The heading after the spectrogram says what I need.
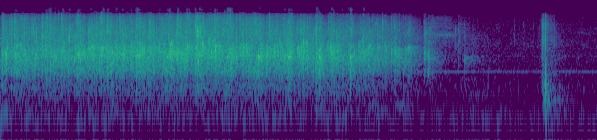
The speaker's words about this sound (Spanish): Le puedes dar un fuerte aplauso a Dios por eso.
